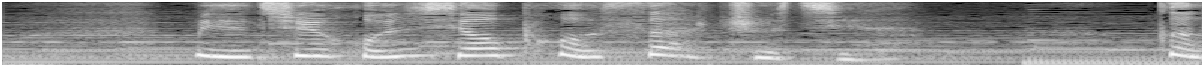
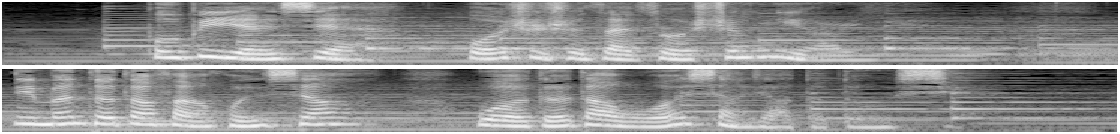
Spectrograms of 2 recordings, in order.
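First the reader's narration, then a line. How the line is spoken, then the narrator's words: Cool, flat. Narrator (Chinese): 白姬淡淡道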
